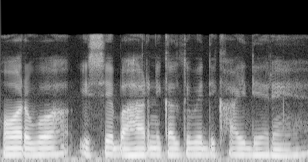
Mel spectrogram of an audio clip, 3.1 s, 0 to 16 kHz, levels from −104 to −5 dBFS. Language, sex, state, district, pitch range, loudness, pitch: Hindi, male, Jharkhand, Palamu, 105-110 Hz, -15 LUFS, 110 Hz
